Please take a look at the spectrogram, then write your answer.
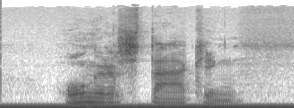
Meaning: hunger strike
- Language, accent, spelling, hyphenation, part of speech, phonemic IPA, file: Dutch, Netherlands, hongerstaking, hon‧ger‧sta‧king, noun, /ˈɦɔ.ŋərˌstaː.kɪŋ/, Nl-hongerstaking.ogg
